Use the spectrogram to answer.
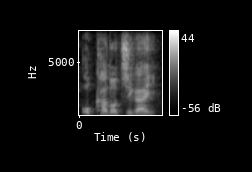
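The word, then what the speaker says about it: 御門違い: 발음은 오카도 찌가이.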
